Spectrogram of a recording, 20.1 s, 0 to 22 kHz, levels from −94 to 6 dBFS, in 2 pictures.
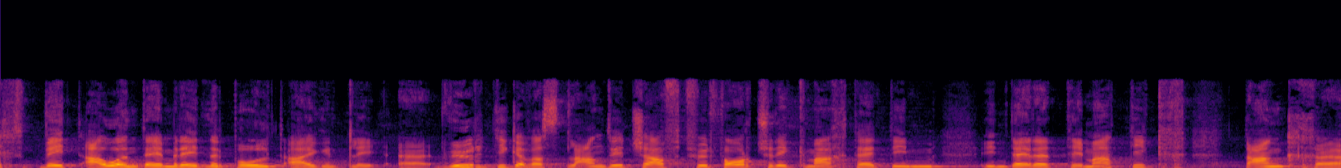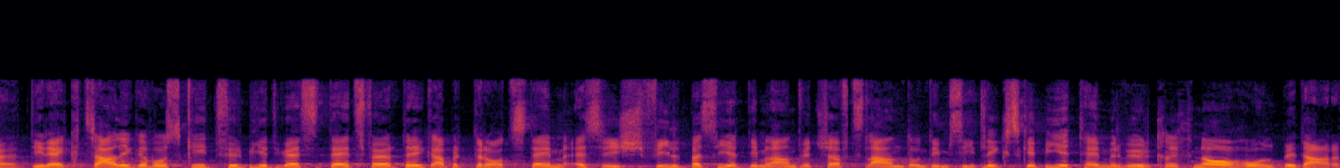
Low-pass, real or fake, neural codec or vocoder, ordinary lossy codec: none; fake; vocoder, 24 kHz, 100 mel bands, Vocos; none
